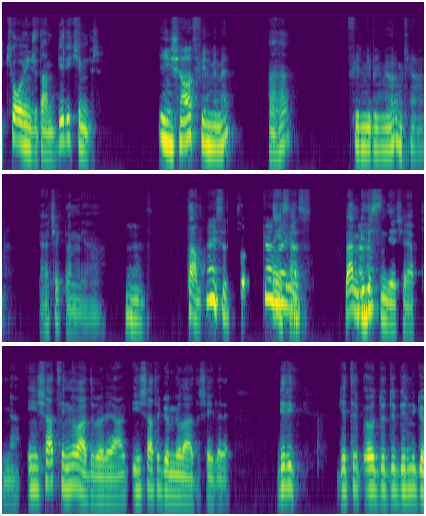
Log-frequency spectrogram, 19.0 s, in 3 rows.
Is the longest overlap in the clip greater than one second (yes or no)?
no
